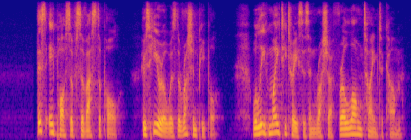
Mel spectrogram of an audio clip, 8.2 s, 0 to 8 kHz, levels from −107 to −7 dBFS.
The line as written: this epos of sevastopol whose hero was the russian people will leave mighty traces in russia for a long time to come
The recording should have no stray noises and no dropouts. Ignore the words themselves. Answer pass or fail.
pass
